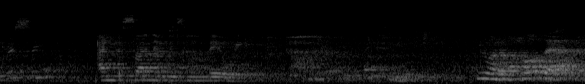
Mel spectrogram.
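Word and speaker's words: Mbewe: It's Mewe. M-B-E-W-E. So it's pronounced Mewe. Yes. So the first name is Christie, and the surname is Mewe.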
